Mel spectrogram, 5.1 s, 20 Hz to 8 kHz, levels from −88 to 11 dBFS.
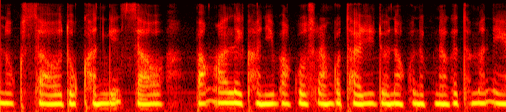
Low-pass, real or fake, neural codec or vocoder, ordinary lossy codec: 7.2 kHz; real; none; none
